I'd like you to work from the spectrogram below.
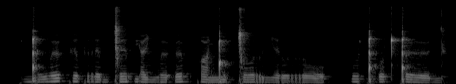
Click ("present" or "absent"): present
